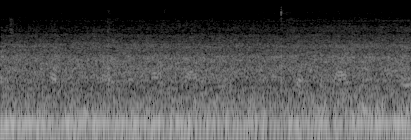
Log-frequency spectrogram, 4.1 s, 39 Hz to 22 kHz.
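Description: Toyota Tundra's V8 engine idling steadily with a low, even rumble.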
